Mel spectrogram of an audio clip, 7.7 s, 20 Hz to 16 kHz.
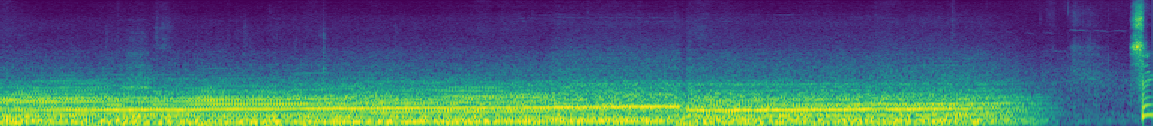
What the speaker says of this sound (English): So yes, that was the Shelby Gt500.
